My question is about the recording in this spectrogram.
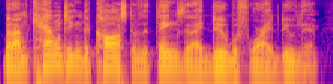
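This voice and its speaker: Low-voiced man chatting on a podcast. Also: animated, fairly quick, mellow, dry recording, studio quality. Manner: conversational, storytelling, quotes scripture. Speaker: podcast co-host.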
